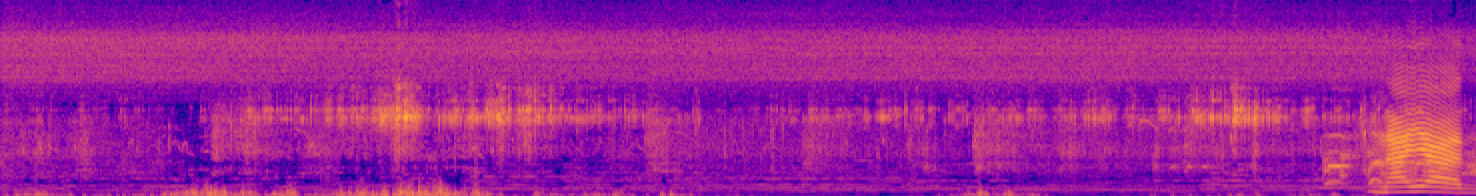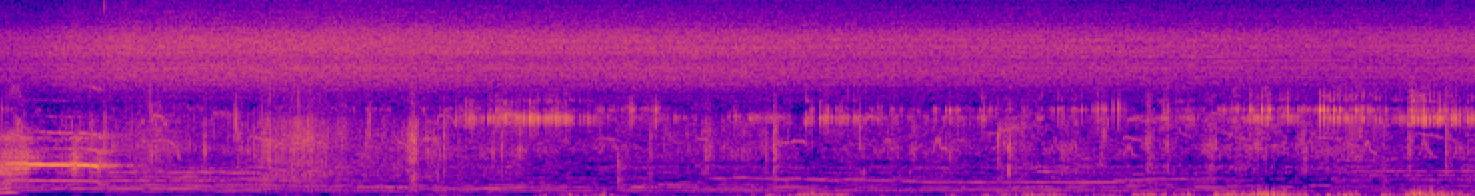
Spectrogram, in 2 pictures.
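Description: A rooster crows once, a single call of about a second, midway through. Low rumbling thuds come and go around it, loudest near the start.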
